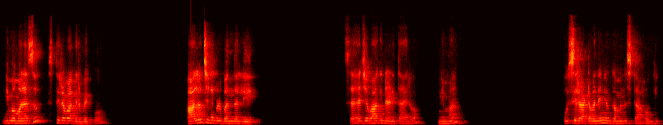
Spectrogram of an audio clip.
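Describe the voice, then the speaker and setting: A woman with a Kannada accent leading a guided meditation, giving calm, unhurried instructions with long pauses. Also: mid-range voice. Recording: dull, echoey lo-fi room sound.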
